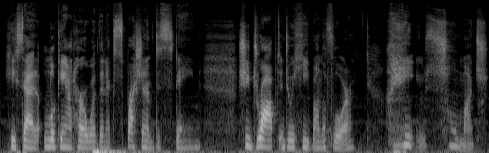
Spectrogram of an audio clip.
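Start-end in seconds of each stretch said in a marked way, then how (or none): 5.8-7.3 quiet despair. Acted. Collapsed on the floor.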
